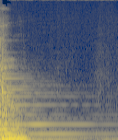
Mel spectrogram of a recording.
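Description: The song's final chord: banjo, guitar and drum struck together, loud for about half a second, then the plucked strings ring on and die away.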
